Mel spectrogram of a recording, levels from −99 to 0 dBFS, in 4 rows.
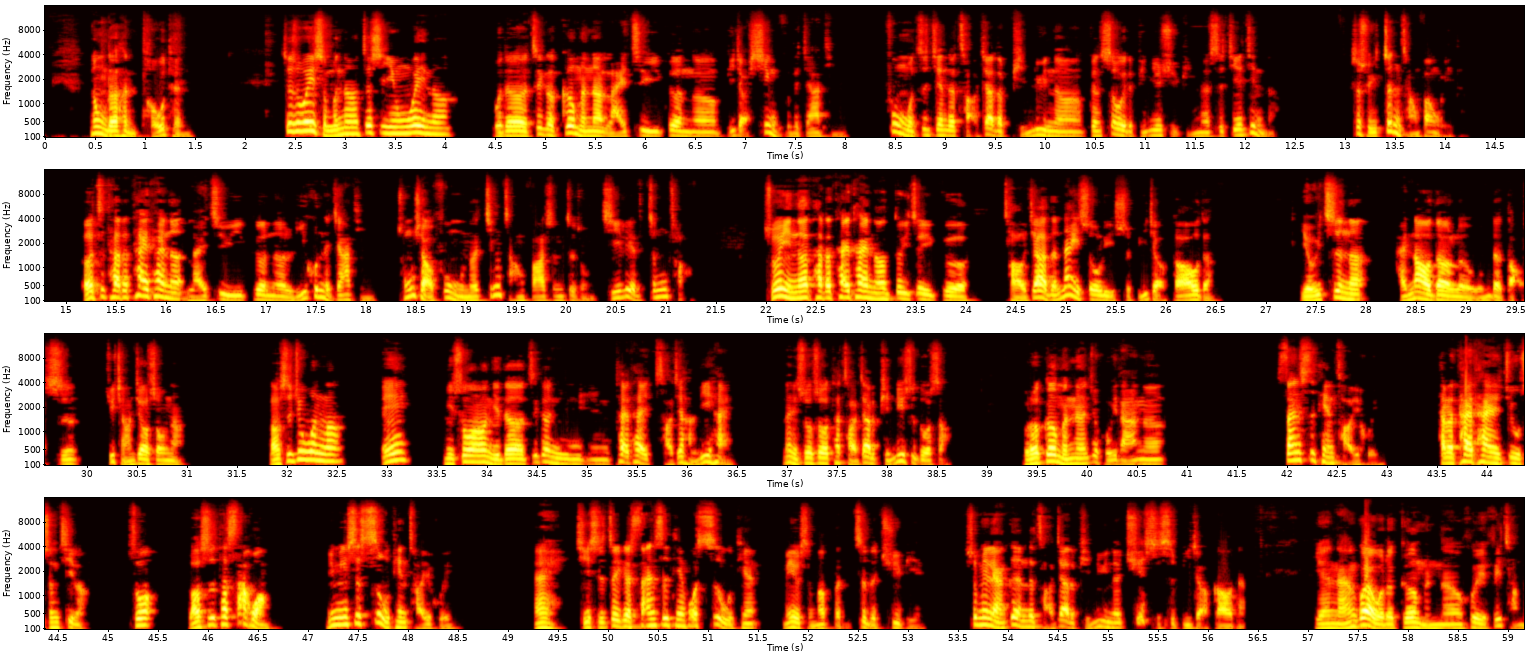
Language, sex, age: Chinese, male, 20-39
